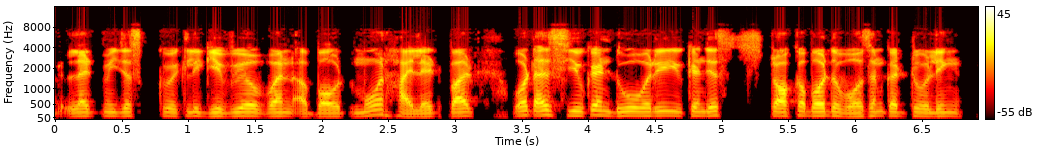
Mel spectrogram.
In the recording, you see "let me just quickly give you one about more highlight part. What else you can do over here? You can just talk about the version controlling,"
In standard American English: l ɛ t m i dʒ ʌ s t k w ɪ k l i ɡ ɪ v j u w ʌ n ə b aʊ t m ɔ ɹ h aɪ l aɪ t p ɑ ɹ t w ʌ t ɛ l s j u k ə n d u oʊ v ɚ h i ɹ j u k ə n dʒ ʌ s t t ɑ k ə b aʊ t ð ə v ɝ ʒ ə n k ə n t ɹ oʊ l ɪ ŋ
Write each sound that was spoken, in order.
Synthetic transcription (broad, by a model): l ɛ t m i dʒ ʌ s t k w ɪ k l i ɡ ɪ v j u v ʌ n ə b aʊ t m ɔ ɹ h aɪ l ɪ t b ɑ t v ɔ t ɛ l s j u k ə n d u oʊ v ɚ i j u k ə n dʒ ʌ s t t ɑ k ə b aʊ t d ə v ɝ s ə n k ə n t ɹ oʊ l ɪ ŋ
